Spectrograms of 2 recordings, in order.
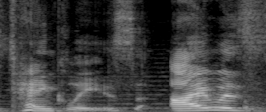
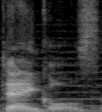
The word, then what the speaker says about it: Tankleys: I didn't know that you said it was Tankleys. I learned how to say it correctly only because I was like, oh, okay, good, because I would have said Tankles 100%, which in hindsight would have been really funny.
